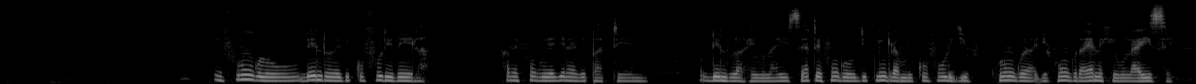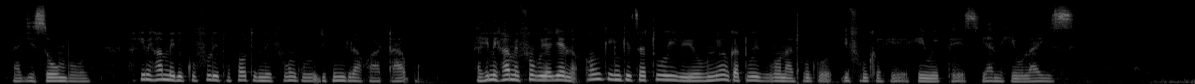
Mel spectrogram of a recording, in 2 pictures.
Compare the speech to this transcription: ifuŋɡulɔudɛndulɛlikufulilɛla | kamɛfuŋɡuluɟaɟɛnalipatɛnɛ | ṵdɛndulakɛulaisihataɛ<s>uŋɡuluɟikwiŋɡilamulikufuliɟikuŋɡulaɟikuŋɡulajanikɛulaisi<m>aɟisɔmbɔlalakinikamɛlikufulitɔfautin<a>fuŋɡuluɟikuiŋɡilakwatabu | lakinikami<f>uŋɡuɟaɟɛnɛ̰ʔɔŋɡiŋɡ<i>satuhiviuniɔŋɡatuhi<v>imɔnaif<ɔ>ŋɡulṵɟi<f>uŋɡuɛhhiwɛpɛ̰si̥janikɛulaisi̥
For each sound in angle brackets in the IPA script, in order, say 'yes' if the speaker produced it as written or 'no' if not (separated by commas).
no, no, no, yes, yes, yes, no, yes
